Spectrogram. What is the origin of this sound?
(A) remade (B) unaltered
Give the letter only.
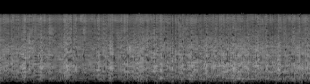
A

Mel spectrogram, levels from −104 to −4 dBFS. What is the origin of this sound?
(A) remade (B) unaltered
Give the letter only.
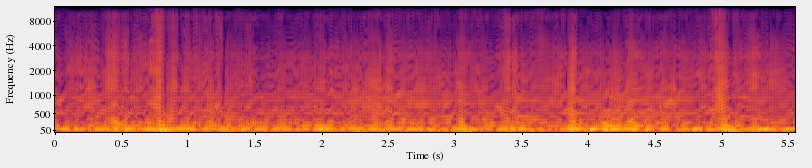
A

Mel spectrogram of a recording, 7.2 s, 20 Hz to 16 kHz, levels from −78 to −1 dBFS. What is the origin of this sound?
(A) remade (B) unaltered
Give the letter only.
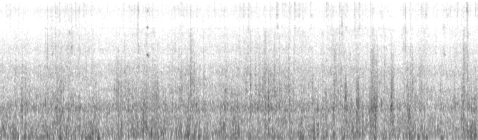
A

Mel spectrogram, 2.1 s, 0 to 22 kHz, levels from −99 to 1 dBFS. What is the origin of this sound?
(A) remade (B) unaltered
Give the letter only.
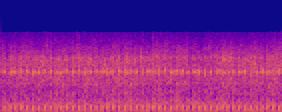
B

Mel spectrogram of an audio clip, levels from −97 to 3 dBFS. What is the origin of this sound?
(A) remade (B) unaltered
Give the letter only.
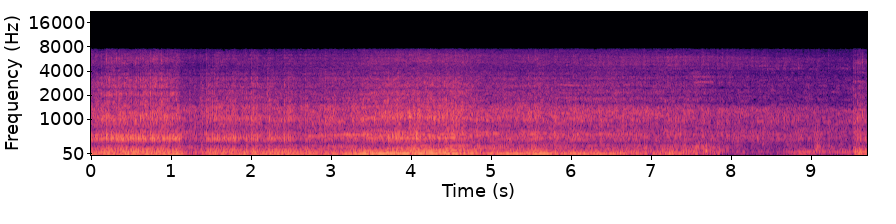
A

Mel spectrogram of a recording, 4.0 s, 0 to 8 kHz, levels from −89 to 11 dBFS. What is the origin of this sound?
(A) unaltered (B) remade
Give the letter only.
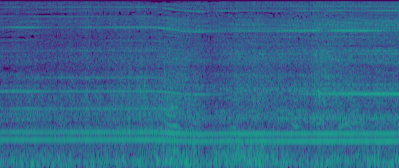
A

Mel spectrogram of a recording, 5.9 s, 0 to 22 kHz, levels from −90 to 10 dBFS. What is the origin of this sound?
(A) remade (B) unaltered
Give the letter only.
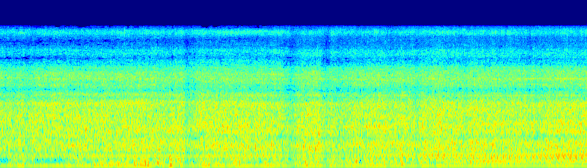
B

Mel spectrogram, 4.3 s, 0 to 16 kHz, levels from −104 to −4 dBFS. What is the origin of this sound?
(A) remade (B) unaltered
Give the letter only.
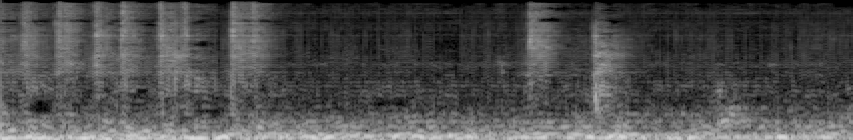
A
